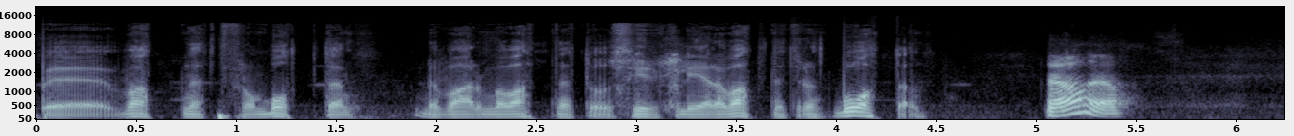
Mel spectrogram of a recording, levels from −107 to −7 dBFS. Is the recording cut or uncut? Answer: uncut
